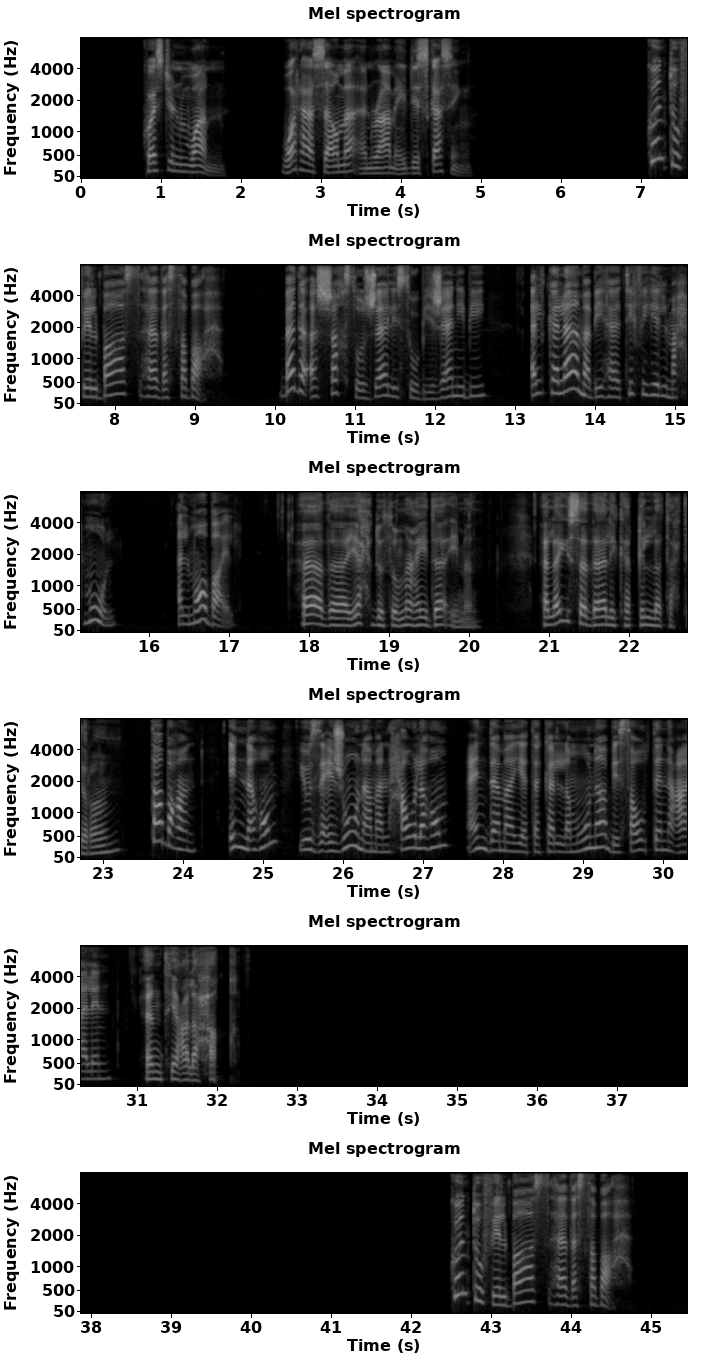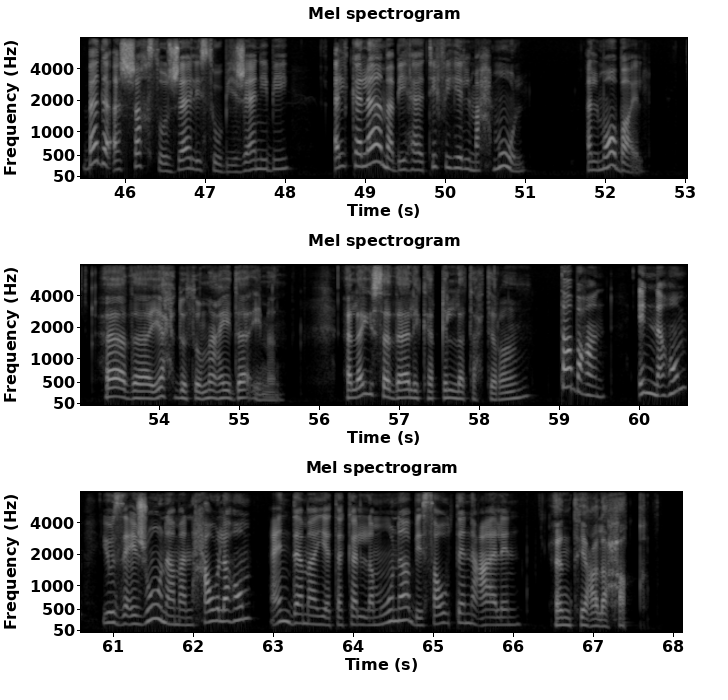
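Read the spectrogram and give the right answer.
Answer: People talking loudly on mobile phones on the bus, which is disrespectful and annoying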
